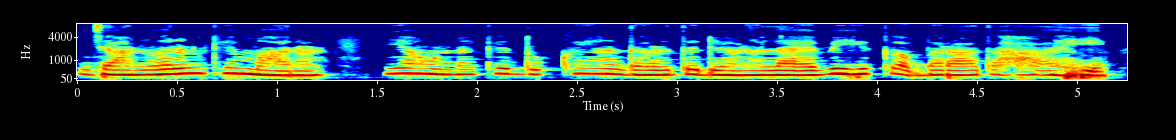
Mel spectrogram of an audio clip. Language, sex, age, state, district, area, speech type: Sindhi, female, 18-30, Rajasthan, Ajmer, urban, spontaneous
